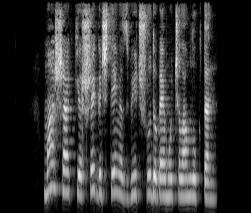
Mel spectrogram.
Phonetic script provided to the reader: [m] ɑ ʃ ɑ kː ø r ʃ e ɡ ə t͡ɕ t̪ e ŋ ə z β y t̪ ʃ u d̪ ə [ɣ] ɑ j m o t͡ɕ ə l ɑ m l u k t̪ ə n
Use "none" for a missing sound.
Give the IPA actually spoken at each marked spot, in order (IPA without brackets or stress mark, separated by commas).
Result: m, ɣ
